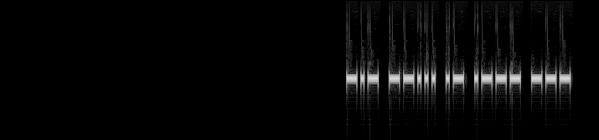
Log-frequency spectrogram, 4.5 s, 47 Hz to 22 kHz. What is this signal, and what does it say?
Morse code, heard as a keyed tone, about 45 wpm, 700 Hz. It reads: K7AJO
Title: USA Call Signs - 5 Characters - Repeated 3x - 45wpm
